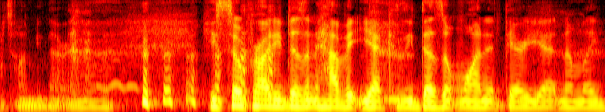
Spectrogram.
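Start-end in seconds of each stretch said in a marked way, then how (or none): 0.0-1.5 guilty whisper, mostly breath; whispered aside. Real, not acted. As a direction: drop to a whisper as if he might overhear. Aside about embarrassing her son.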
